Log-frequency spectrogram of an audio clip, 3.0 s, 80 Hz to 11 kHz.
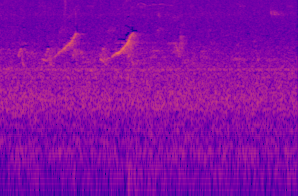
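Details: Northern mockingbird at its nest site in southwestern Virginia on 7 March 2021; two quick rising, sweeping whistled notes, the second sharper and louder, over a steady broad background hiss.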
